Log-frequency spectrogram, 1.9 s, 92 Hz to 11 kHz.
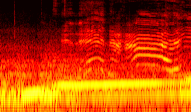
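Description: A 2012 Dodge Charger R/T engine revving up as it accelerates after a hesitant, late downshift, a rising close-up drone with someone talking over it.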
